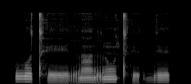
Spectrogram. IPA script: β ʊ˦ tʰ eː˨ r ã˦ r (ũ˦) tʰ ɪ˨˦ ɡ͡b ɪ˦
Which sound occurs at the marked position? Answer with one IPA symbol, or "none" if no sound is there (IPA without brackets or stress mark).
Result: ũ˦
